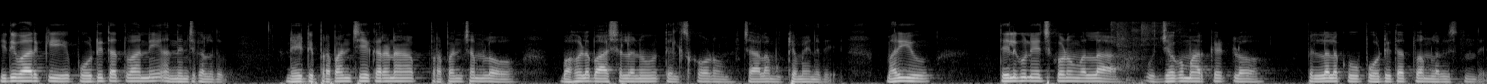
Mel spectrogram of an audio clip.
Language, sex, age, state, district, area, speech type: Telugu, male, 30-45, Andhra Pradesh, West Godavari, rural, spontaneous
